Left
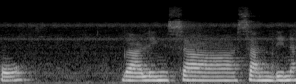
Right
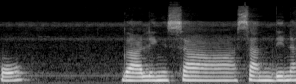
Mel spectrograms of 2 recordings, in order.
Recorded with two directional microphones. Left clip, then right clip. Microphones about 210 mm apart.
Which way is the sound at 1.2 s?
45° right (ahead or behind).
